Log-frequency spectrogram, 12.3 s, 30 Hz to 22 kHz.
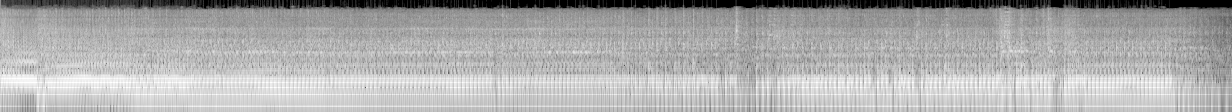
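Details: Honda HT3813 tractor after carb was off and drained and coolant added, new muffler replacing an old likely leaking exhaust: catches after brief crank, settles into steady, even low idle with deep muffler note; runs healthy.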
